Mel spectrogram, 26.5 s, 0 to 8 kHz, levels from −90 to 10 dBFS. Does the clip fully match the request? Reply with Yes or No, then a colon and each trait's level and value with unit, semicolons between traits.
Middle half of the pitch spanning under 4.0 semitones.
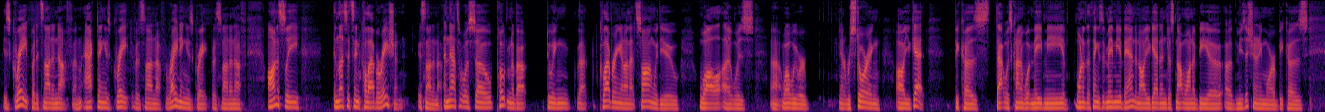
Yes: average, 3.1 semitones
